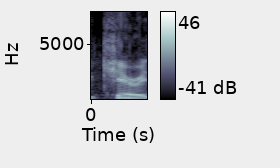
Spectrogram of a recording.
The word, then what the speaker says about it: Kerry: a b k b now it's really Kerry just like Terry but with the K there Roger good evening to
